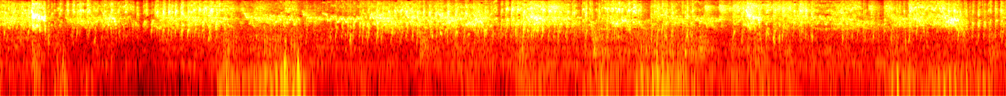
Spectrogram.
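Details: Budgies keep up a steady warbling chatter of high chirps and twitters over about ten seconds, with occasional soft thuds beneath the flock noise.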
